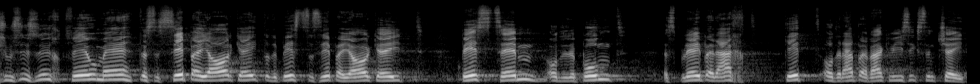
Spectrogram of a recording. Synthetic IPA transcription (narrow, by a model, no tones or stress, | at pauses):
ʃusəsyːχtfɪːlmeːd̥ɑsəsːɪbəjɑːɾɡɛɪtɔd̪əɾbɪst͡susɪbəjɑːɾɡɛɪt | b̥ɪst͡sɛmɔd̪ədəb̥ʊnd | əsb̥lɛɪbəɾæχt | ɡ̥ɪtɔd̪əɾæbəvæɡ̥viːsɪksɛntt͡ʃɛɪd̥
